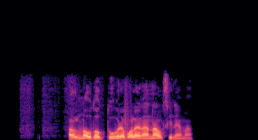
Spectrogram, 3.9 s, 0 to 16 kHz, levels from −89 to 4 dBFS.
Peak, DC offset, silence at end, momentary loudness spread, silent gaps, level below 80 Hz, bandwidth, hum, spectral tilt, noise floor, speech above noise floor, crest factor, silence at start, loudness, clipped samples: -2 dBFS; under 0.1%; 1 s; 13 LU; none; -64 dBFS; 7.8 kHz; none; -6.5 dB/octave; -59 dBFS; 44 dB; 18 dB; 1 s; -16 LUFS; under 0.1%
